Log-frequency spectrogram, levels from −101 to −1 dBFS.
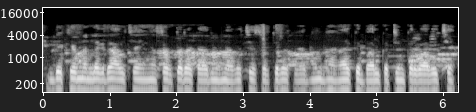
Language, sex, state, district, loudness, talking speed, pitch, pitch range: Maithili, male, Bihar, Begusarai, -18 LUFS, 220 wpm, 130 Hz, 125-135 Hz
